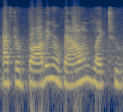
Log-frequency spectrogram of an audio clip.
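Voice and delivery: ordinary delivery, nothing marked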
